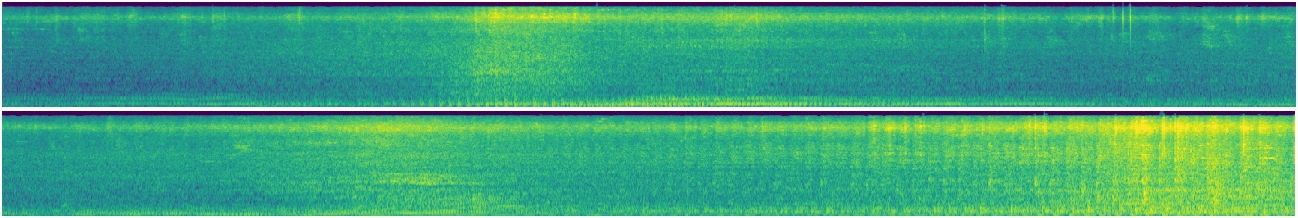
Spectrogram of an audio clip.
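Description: A motorcycle engine running nearby, its low hum swelling about four seconds in, easing off, then growing louder near the end.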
